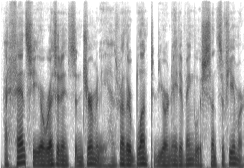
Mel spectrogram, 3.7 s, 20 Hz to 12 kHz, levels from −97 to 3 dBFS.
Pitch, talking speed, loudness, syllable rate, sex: 85 Hz, 245 wpm, -18 LUFS, 7.9 syllables/s, male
